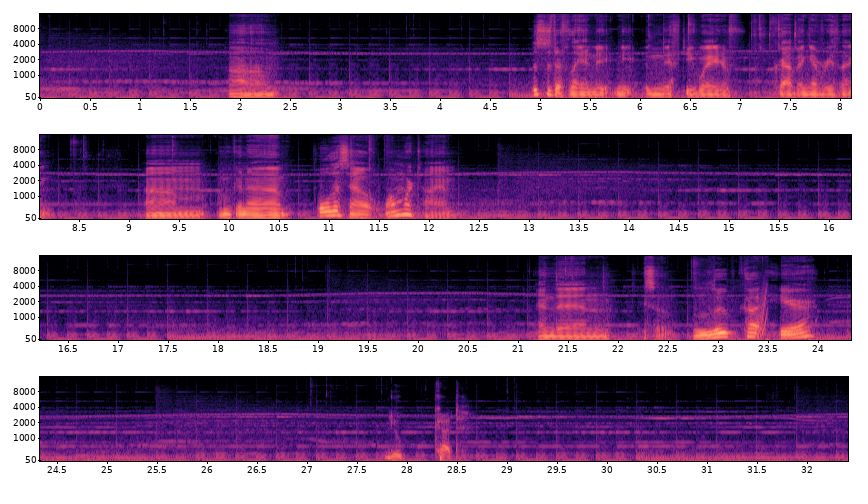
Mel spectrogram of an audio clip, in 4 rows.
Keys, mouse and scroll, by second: 0.4 middle click, 3.2 middle click, 3.8 click, 4.4 click, 5.4-6.2 drag, 7.2 ctrl+KP_Add, 7.3 ctrl+KP_Add, 8.4 ctrl+KP_Add, 9.5-10.4 middle drag, 11.6 g, 13.4-13.8 scroll down 2, 14.0-15.0 scroll up 5, 15.4 scroll up 2, 16.0 scroll up 1, 16.6-17.0 scroll down 2, 17.2 scroll up 1, 18.8 click, 19.2 middle click, 20.2 middle click, 20.6-21.2 middle drag, 21.6 click, 22.7 ctrl+click, 27.0 ctrl+r, 29.2 click, 29.8-32.4 drag.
